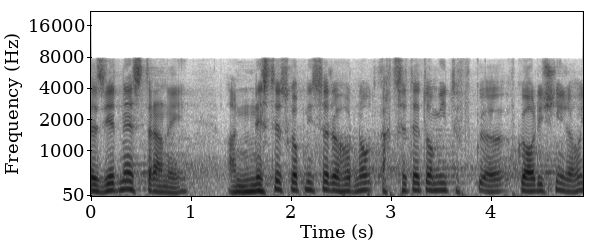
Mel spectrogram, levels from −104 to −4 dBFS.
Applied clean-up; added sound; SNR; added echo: none; none; none; none.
